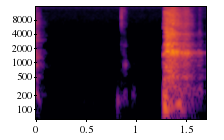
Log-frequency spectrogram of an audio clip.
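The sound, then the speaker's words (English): A brief soft vocal noise, then a sudden loud, breathy gasp close to the microphone, lasting under half a second. No words are spoken. “Enter surprise gasp here.”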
